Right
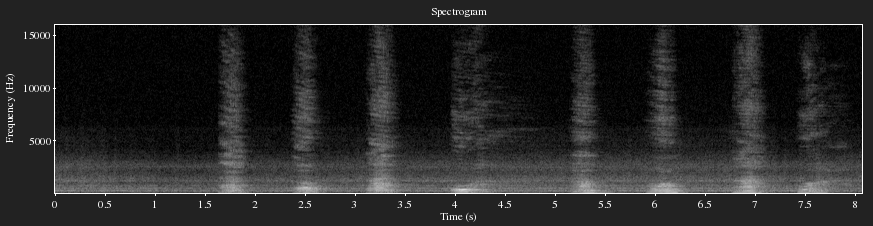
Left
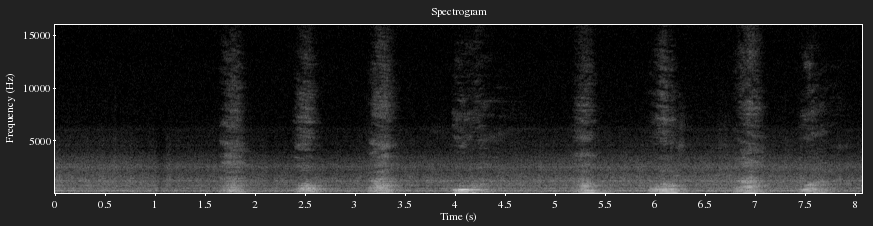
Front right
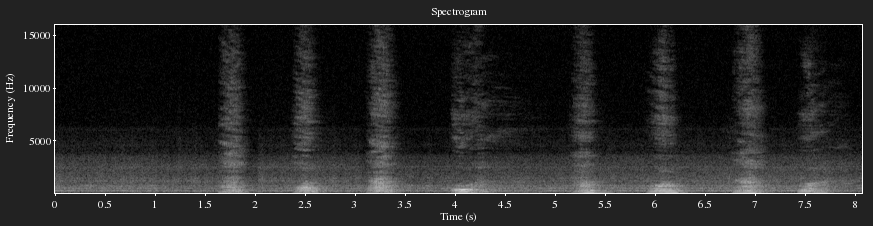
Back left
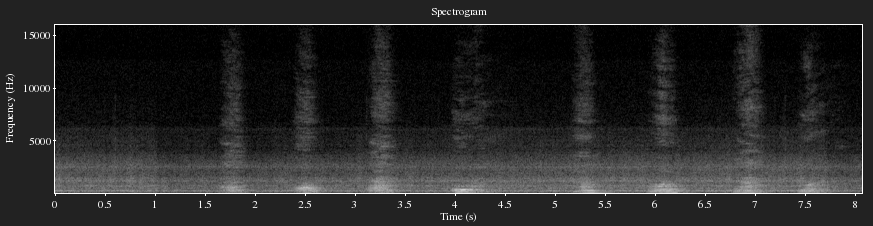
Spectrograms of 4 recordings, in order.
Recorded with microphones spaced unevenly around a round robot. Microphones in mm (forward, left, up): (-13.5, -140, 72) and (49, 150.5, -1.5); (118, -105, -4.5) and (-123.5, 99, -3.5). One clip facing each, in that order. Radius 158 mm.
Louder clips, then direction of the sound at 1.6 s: Right 3 dB, front right 1 dB; 100° right.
